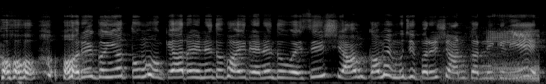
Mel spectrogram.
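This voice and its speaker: A woman's voice: high voice, steady tone, normal speed, noisy background, lightly acted. A woman voicing a sleepy, grumbling father in a children's doll cartoon, drowsy and complaining.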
